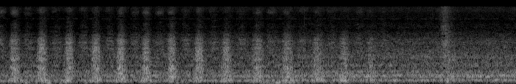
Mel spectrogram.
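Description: Bee smoker's bellows pumped rapidly, about four puffs of air a second, fading out after about three and a half seconds. A single sharp knock follows, and bees buzzing grows louder near the end.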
